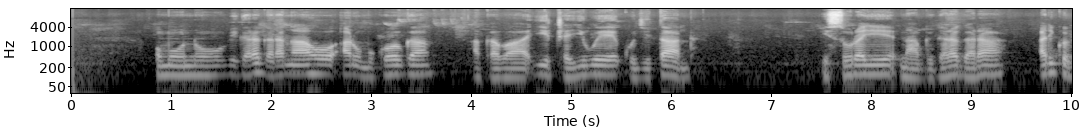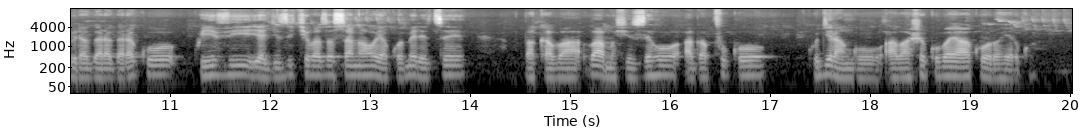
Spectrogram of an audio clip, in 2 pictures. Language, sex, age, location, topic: Kinyarwanda, male, 25-35, Kigali, health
